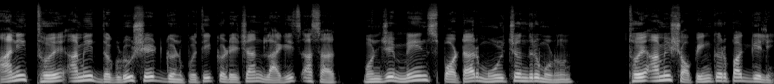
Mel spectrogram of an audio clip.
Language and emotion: Goan Konkani, neutral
